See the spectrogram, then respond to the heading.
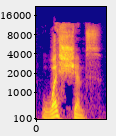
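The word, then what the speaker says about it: والشمس: Similarly, this lam is not pronounced either, because as we said, this is from the sun letters, and there's a shadda there, so it's wash-shams.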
